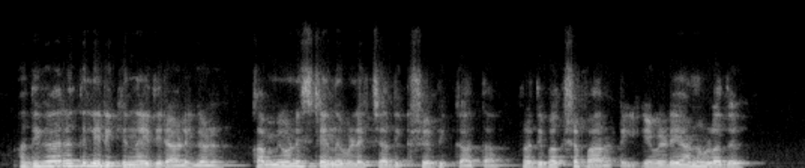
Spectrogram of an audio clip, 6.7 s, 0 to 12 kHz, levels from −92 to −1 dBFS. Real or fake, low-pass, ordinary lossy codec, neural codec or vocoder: real; 7.2 kHz; Opus, 24 kbps; none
